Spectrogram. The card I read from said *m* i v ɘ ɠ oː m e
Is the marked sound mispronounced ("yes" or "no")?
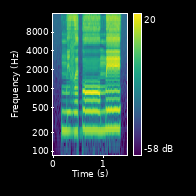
no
